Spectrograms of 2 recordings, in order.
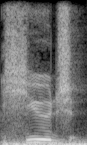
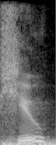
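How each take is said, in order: First: The name ends with a 'j' sound. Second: The name ends with a vowel sound. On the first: "his name was Huge Deck Setter" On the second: "Some of the Rangus planets pronounce it Hugh"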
